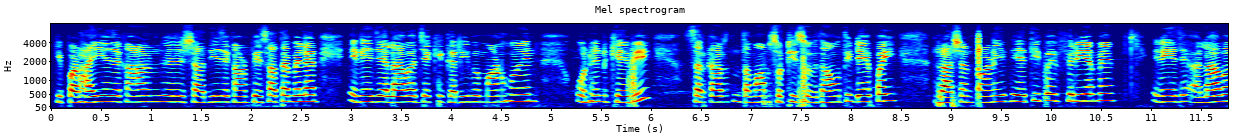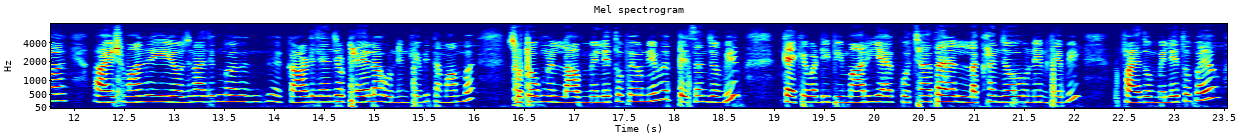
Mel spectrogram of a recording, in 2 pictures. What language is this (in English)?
Sindhi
